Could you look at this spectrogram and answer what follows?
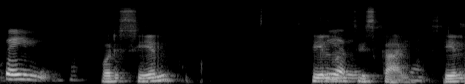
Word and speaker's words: ciel: Low, sell what is সিএল? সিএল মানে সিএল স্কাই, সিএল means sky স্কাই, হ্যাঁ, ওকে বলে সিএল, এখানে এলটা সহ উচ্চারণ হবে, লো সিএল, ম্যাসকুলিন ওয়ার্ড।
